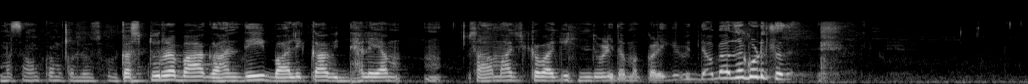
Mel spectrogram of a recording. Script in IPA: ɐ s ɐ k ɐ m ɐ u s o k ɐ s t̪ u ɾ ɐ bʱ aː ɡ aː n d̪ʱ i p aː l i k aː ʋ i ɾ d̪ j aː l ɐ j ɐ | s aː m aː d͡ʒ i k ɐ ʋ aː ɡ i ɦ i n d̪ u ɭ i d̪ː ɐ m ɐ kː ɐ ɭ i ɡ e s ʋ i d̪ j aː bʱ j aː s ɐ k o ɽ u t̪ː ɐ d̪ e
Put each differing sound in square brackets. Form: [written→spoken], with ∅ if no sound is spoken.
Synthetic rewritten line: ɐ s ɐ k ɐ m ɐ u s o k ɐ s t̪ u ɾ ɐ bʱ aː ɡ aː n d̪ʱ i [p→b] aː l i k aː ʋ i [ɾ→∅] d̪ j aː l ɐ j ɐ | s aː m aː d͡ʒ i k ɐ ʋ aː ɡ i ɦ i n d̪ u ɭ i [d̪ː→d̪] ɐ m ɐ kː ɐ ɭ i ɡ e [s→∅] ʋ i d̪ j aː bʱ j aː s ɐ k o ɽ u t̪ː ɐ d̪ e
